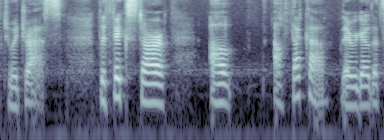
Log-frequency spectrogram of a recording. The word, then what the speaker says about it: Alphecca: The fixed star Alphecca, there we go, that's how you say it,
